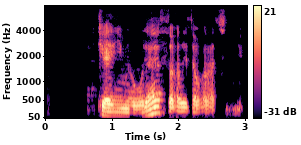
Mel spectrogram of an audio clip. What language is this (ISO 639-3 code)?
kab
